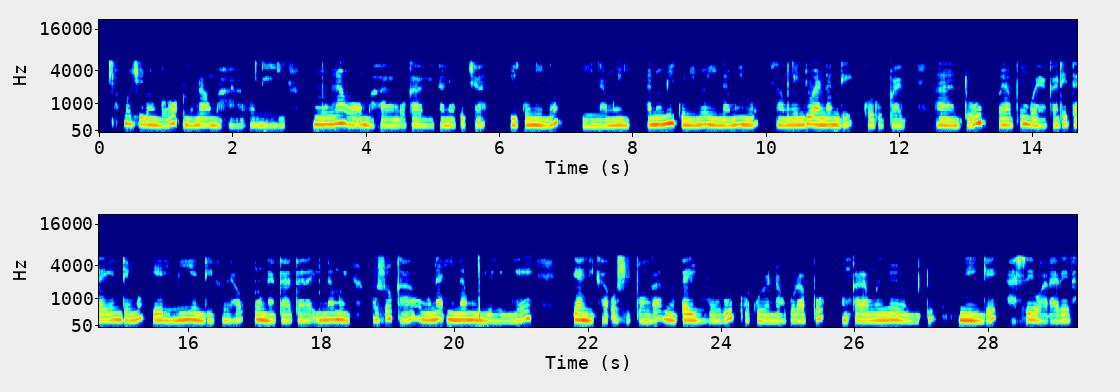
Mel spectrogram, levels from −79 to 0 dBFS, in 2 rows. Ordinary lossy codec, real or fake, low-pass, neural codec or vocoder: AAC, 32 kbps; real; 5.4 kHz; none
